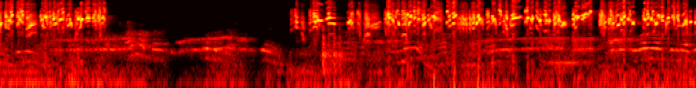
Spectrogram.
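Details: Red-fronted serin (gulsir) pours out fast, high, tinkling twittered song in bursts, broken by a quiet gap where a low human voice murmurs before the jangling trills resume.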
